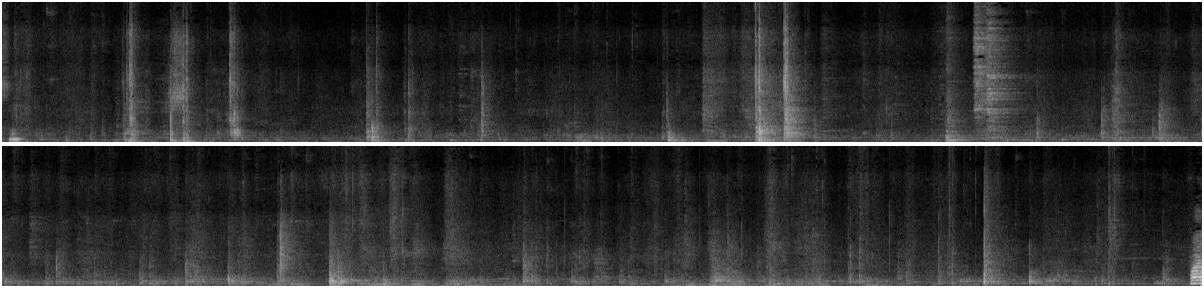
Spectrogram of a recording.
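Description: Footsteps and scattered knocks of a person walking down concrete stairs, irregular sharp impacts a second or more apart.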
